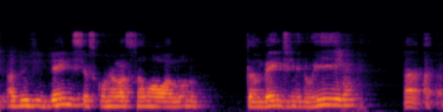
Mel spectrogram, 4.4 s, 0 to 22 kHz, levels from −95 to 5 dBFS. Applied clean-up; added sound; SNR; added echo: neural mask model DeepFilterNet 3.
